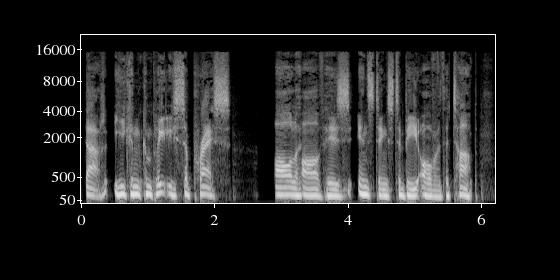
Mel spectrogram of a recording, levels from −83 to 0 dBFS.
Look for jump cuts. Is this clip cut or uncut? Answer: cut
